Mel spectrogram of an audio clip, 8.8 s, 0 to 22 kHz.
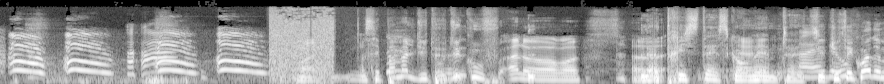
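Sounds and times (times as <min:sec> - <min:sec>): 
person imitating a seagull's cry at a seagull-cry championship: 0:00.1 - 0:02.7
speech: 0:03.7 - 0:08.8.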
